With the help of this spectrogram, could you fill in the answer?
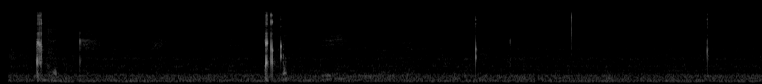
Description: has the hiccups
